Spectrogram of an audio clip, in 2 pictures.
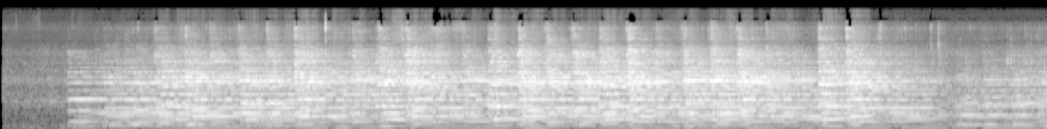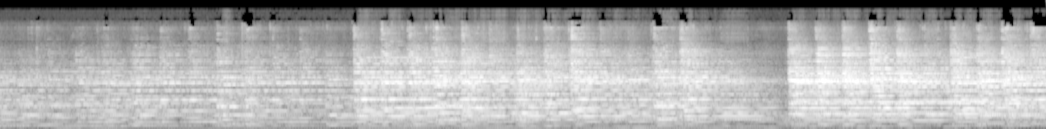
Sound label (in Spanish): Musica Latina Facil Danza Maya, guitar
